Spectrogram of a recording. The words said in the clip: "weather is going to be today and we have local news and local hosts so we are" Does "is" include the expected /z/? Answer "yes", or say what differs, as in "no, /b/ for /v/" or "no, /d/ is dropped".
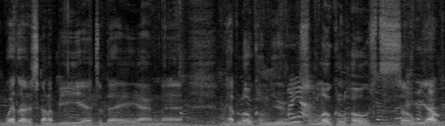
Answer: no, /s/ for /z/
